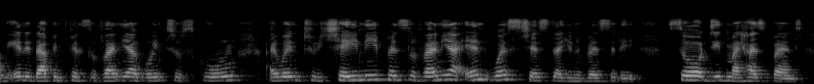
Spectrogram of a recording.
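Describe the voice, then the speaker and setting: A Zimbabwean woman in her sixties, a guest on a remote call, telling her life story in an unhurried, chatty way with frequent pauses. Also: fairly low pitch, fairly bright tone. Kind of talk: casual storytelling interview.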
